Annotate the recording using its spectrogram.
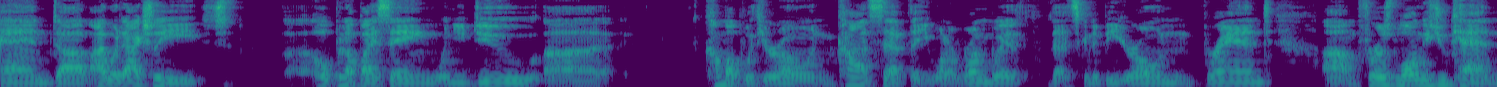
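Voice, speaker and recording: The speaker has a New York accent. The pace is moderate and the intonation fairly even. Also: man, fairly low pitch for a man. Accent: New York (Queens). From Queens, New York City. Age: 30s. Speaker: brand founder, entrepreneur. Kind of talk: podcast interview.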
